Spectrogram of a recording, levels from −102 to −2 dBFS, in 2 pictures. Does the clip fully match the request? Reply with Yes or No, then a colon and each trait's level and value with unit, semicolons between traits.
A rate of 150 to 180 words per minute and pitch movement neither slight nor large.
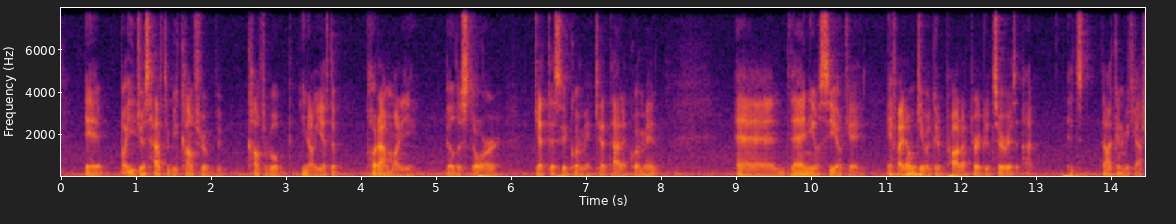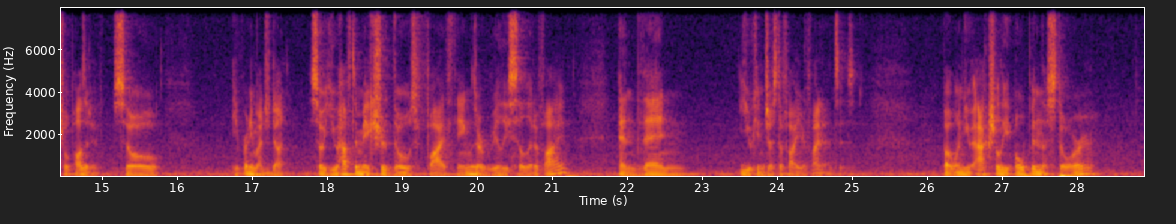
Yes: average, 170 wpm; average, 3.8 semitones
